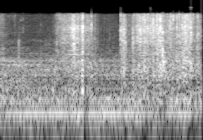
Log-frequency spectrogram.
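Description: Clear plastic sheeting wrapped around a crate engine crinkling and rustling as it is brushed and handled. The crackle is irregular and fills the second half most.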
